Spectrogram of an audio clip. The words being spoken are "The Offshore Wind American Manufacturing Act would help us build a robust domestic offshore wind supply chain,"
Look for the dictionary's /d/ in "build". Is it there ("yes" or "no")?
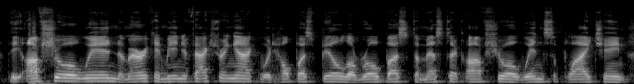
yes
